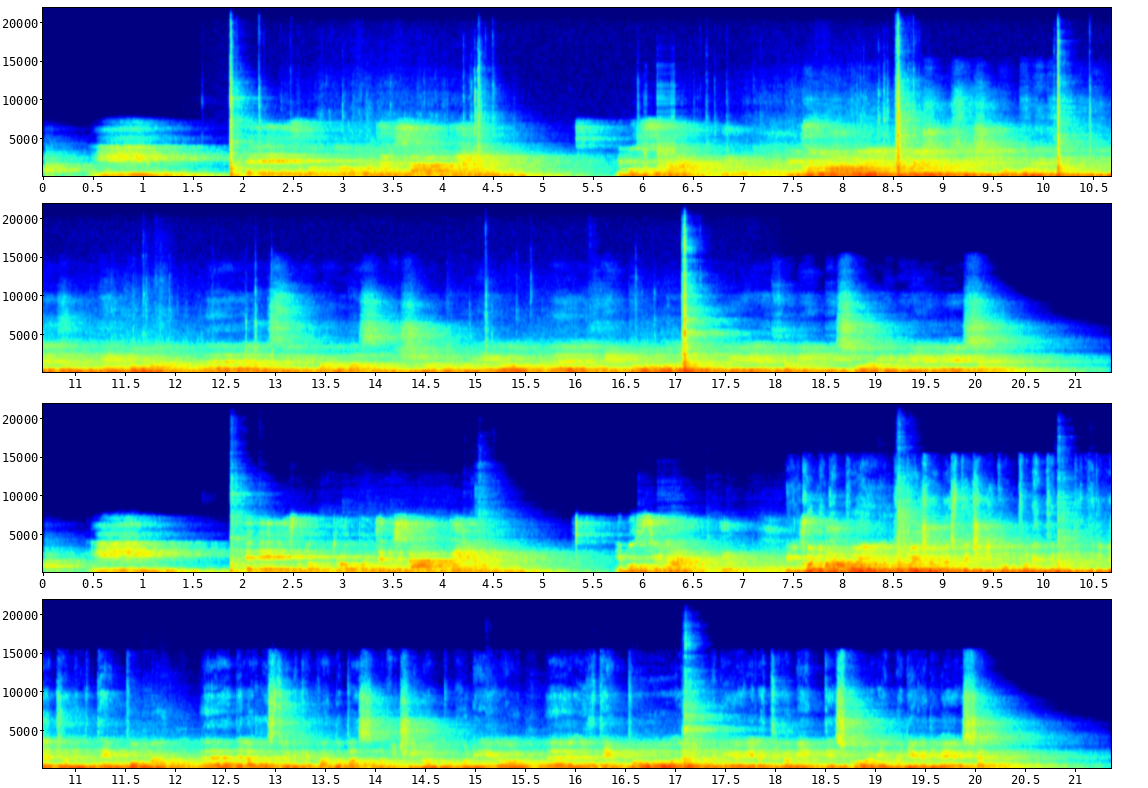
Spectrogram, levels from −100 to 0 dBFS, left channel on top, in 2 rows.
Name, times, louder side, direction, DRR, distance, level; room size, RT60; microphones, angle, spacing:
voice 1, 0.4-1.7 2.0-5.0 5.7-8.3, right 1 dB, 75° right, -3 dB, 2.1 m, -29 dB
Motor vehicle (road) / Sliding door, 1.9-4.9 5.9-9.2 10.1-13.4 14.6-17.6, left 3 dB, 60° left, 0.7 m, -33 dB
voice 2, 7.4-11.9 12.2-20.1, right 1 dB, 90° right, -3 dB, 1.6 m, -24 dB
16.0 x 6.9 x 5.0 m, 2.8 s
head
